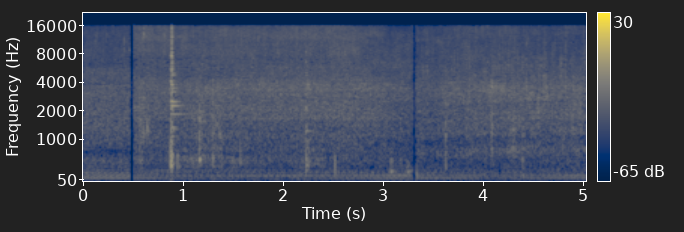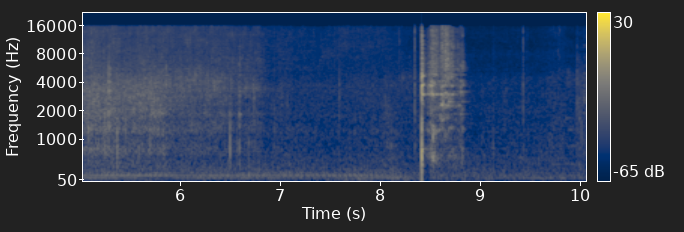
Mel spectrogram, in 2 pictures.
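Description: Crab masala curry sizzling in a wok as it is stirred and scraped with a spatula, with a sharp scrape about a second in. The sizzling fades after about six or seven seconds, and a brief loud clatter follows near the end.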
